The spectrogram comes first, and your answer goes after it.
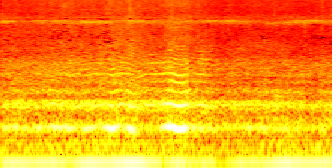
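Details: A bee among many visiting flowering ora-pro-nobis in the morning flies close, its buzzing hum rising to a loud peak then dropping away over a steady background drone.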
